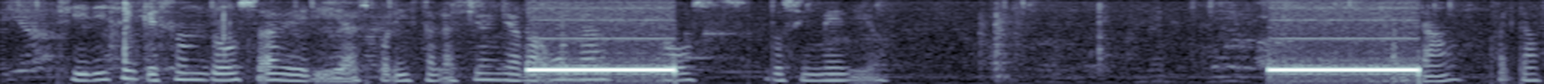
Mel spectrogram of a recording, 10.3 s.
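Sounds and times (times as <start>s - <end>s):
speech: 0.5s - 6.0s, 9.5s - 10.2s
telephone line tone during a call to Cable Perú: 3.5s - 4.6s, 8.5s - 9.5s.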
